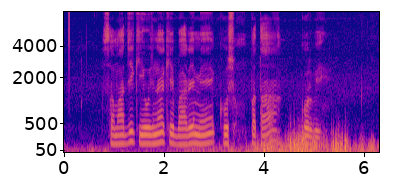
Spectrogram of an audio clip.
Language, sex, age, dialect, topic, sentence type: Magahi, male, 31-35, Northeastern/Surjapuri, banking, question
